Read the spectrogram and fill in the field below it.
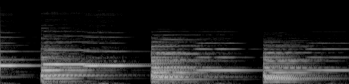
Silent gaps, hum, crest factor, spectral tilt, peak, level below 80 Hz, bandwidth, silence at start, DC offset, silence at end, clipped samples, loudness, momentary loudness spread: none; none; 14 dB; -6.5 dB/octave; -10 dBFS; -56 dBFS; 13.5 kHz; 0 s; under 0.1%; 0 s; under 0.1%; -25 LUFS; 9 LU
